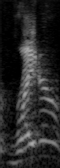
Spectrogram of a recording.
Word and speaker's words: Ruiter: follow me on Twitter writer wrong fan but the writer is spelled a little different it's R UI T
